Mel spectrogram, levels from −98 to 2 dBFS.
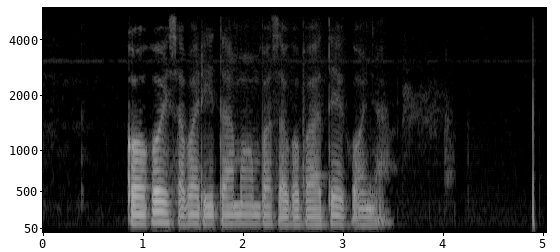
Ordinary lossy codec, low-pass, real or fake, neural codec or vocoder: none; 5.4 kHz; real; none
